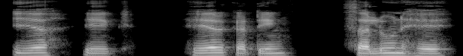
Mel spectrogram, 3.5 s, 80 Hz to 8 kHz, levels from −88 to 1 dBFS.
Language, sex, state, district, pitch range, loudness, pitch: Hindi, male, Bihar, Saran, 115-130 Hz, -26 LUFS, 120 Hz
